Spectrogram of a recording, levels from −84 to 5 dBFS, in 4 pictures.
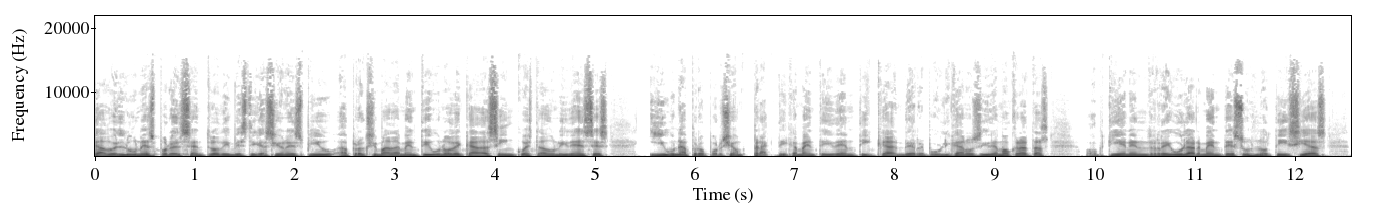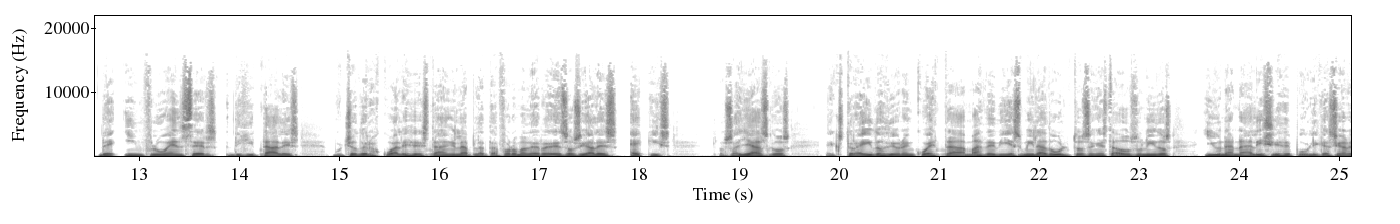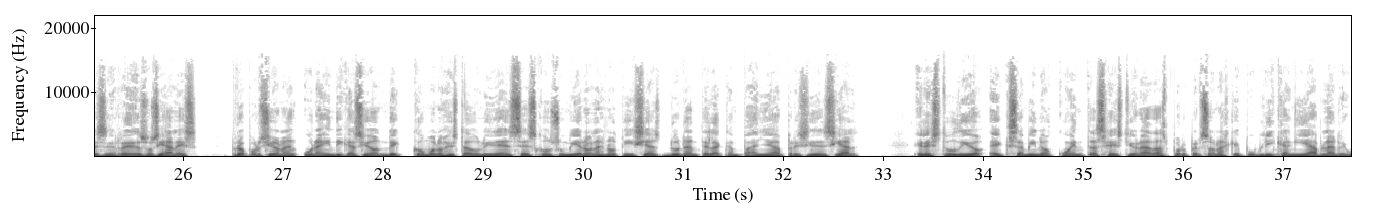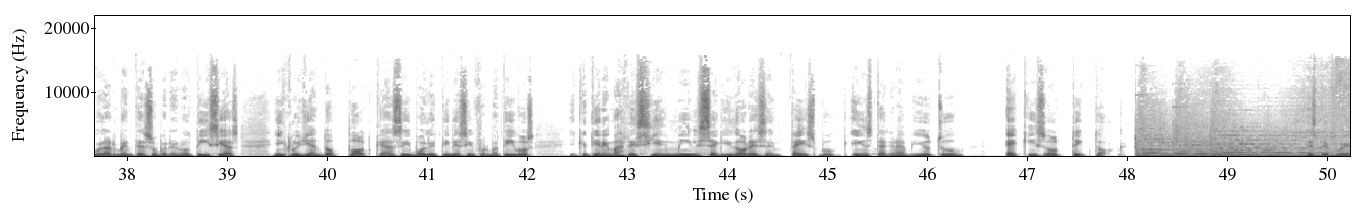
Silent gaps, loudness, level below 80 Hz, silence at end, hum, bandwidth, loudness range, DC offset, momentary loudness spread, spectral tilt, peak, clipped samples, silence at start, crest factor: none; -31 LUFS; -50 dBFS; 0 s; none; 16 kHz; 2 LU; under 0.1%; 6 LU; -5.5 dB/octave; -12 dBFS; under 0.1%; 0 s; 18 dB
